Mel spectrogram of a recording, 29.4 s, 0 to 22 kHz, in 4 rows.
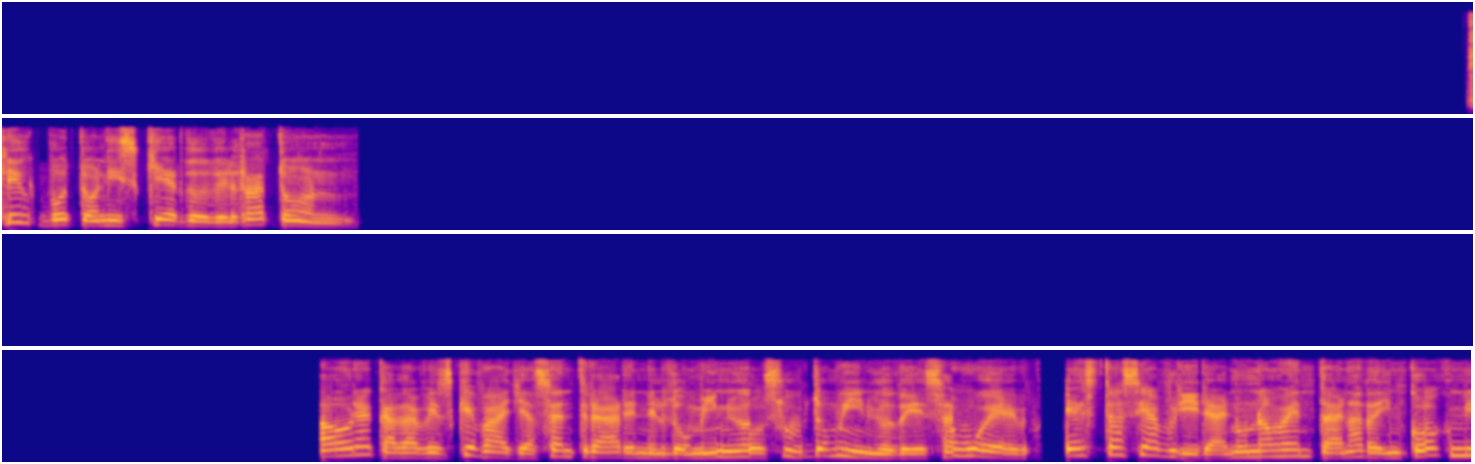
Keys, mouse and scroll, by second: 3.4 F4, 3.9 right click, 6.1 click, 6.8 F4, 7.2 click, 9.9 click, 13.0 click, 13.8 right click, 15.5 click, 18.8 click, 23.4 F4, 23.5 click, 25.7 click, 26.0 click, 28.3 click.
